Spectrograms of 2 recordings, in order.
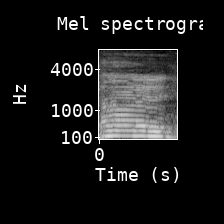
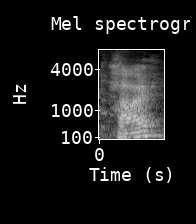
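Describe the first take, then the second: First: The greeting is said in a garbled, slurred voice. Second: The greeting is said in a normal voice.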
